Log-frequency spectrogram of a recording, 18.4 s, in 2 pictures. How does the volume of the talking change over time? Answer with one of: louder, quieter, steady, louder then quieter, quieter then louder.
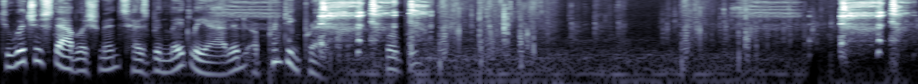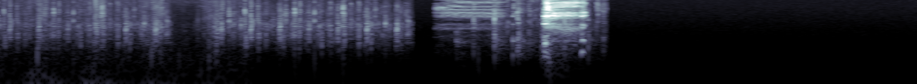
quieter.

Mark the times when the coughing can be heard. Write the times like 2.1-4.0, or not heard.
2.1-4.3, 7.3-9.2, 13.6-15.1.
